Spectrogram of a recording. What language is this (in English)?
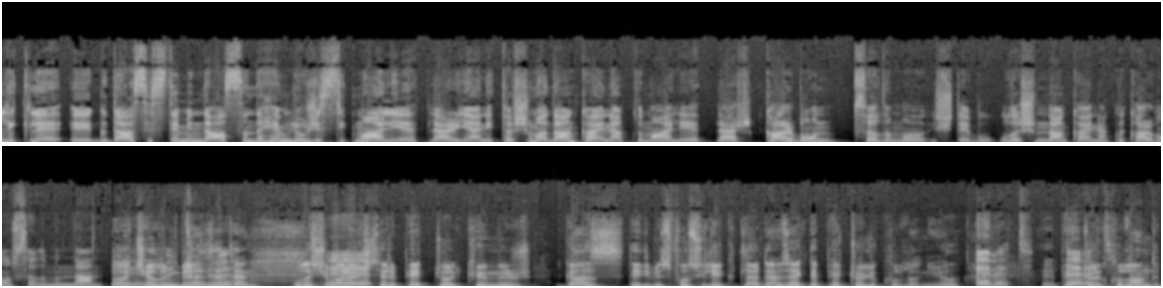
Turkish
